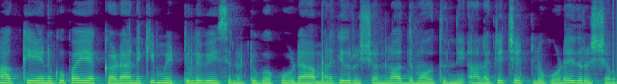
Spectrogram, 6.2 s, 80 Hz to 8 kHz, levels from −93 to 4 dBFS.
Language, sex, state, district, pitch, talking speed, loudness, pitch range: Telugu, female, Andhra Pradesh, Krishna, 200 Hz, 155 wpm, -14 LUFS, 195-205 Hz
